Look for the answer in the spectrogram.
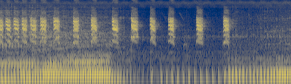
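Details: Grey-cheeked bulbul, an untrained young bird becoming vocal. Rapid rasping notes slow into spaced harsh squawks over a low, rumbling engine-like drone.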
